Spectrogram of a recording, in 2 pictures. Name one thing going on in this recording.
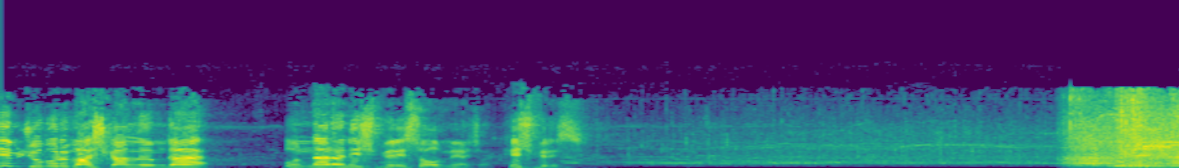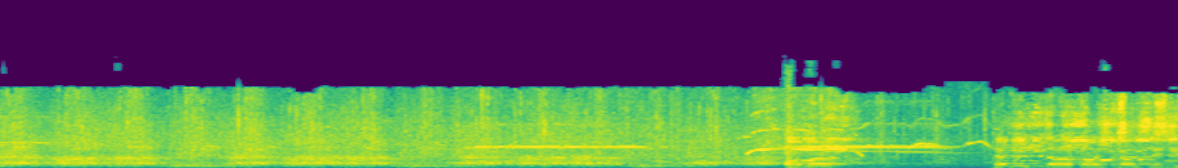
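A man speaks forcefully through a microphone and loudspeakers outdoors.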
